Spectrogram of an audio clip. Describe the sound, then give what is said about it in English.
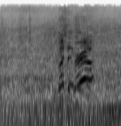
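Steady low rumble of road traffic flowing on Skyland Boulevard, with a vehicle swelling louder midway and a brief high, wavering whine rising over the continuous roadway noise. “Traffic is still flowing on Skyland Boulevard, but if you're leaving the office or lunch break or anything of the sort anytime soon, avoid the area if you can.”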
